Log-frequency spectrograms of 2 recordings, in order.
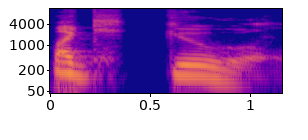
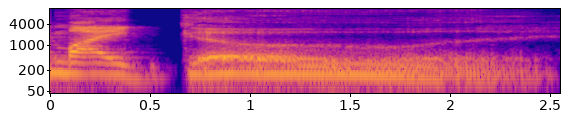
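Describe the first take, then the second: First: The surname rhymes with 'cooled'. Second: The surname rhymes with 'good'. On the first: The speaker calls it right. "Rhymes with cooled" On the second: The speaker calls it wrong. "I don't think that's how you say it"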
